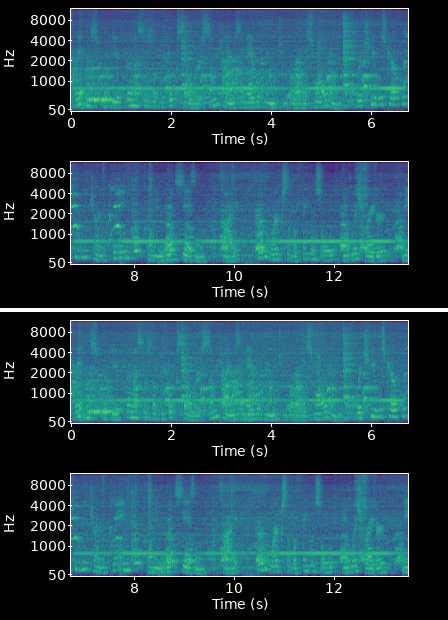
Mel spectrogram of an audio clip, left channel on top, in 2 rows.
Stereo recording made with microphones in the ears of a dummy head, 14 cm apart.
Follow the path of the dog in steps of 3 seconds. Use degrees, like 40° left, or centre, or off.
40° right, 10° right, 40° left, 70° left, 80° left.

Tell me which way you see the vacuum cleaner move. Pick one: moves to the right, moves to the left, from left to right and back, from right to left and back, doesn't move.
doesn't move.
